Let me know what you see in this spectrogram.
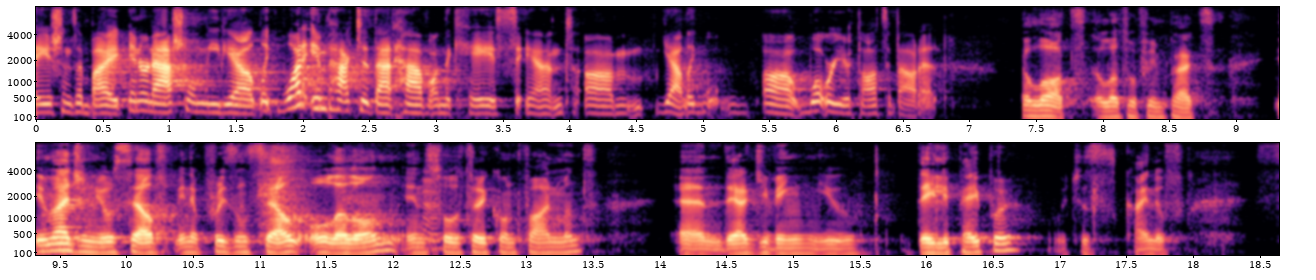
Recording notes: This panel discussion, recorded at the 2022 Oslo Freedom Forum.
